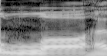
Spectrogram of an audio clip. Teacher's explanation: لفظ اللہ کو موٹا ادا کرنا ہے. اس سے پہلے حرف پر پیش ہے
